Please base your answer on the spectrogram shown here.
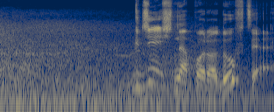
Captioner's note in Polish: boom!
